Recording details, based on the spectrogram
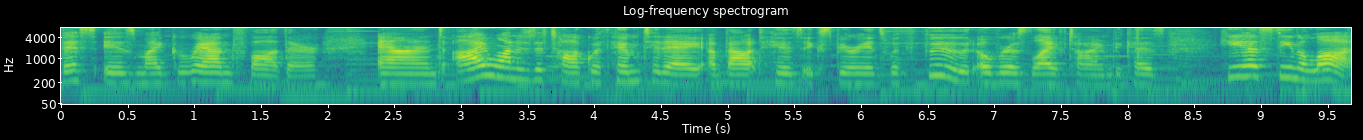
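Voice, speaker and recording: A woman speaks at a fairly slow pace with lively intonation and a medium pitch. Music plays in the background. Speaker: vegan lifestyle video host. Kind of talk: interview questions to family member.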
